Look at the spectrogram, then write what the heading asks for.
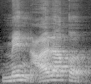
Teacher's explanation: نون ساکن کے بعد عین ہے، اظہار حلقی ہوگا، غنہ نہیں ہوگا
